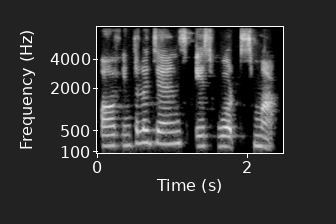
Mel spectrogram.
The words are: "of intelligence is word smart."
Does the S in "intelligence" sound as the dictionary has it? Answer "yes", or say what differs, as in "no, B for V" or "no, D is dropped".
yes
